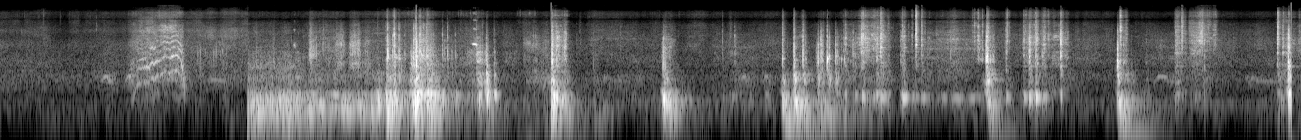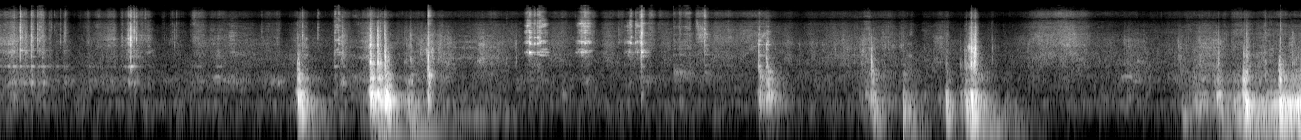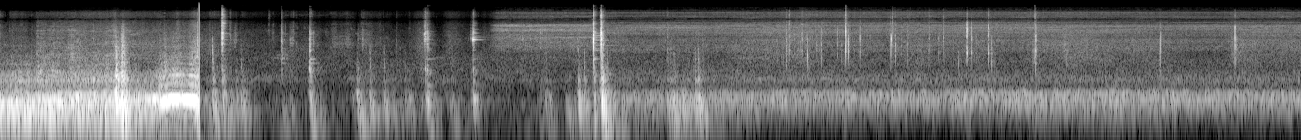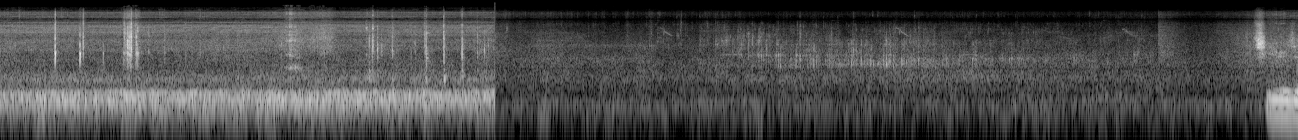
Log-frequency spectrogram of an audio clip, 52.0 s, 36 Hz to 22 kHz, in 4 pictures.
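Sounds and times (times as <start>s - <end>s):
low rumbling handling noise: 31.3s - 44.0s.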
